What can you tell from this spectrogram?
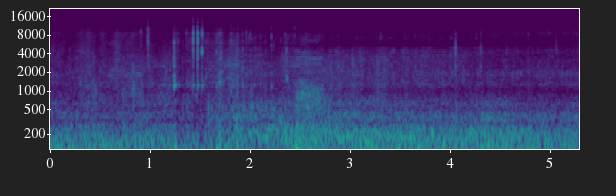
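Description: Water sloshing along the hull of a kayak moving across calm water, with wind rumbling on the microphone. A few brief ticks come about a second and a half in.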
